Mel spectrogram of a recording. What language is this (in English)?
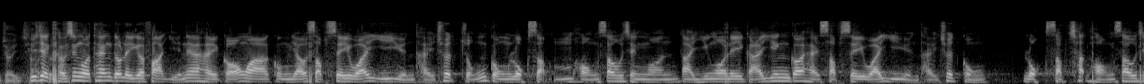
Cantonese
